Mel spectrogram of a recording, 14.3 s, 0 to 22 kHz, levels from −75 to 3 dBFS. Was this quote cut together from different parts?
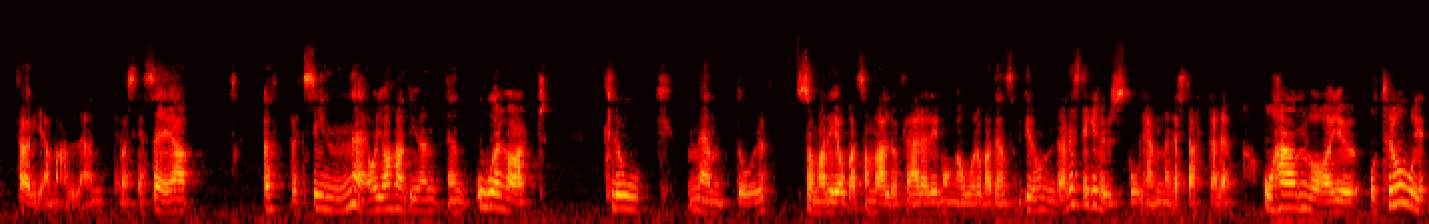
yes; 1 cut; at 1.2 s

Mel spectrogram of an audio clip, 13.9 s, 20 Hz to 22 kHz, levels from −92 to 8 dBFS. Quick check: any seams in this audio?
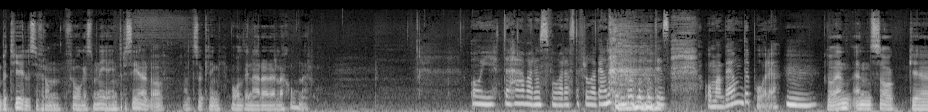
yes; 2 cuts; at 10.5 s, 12.4 s

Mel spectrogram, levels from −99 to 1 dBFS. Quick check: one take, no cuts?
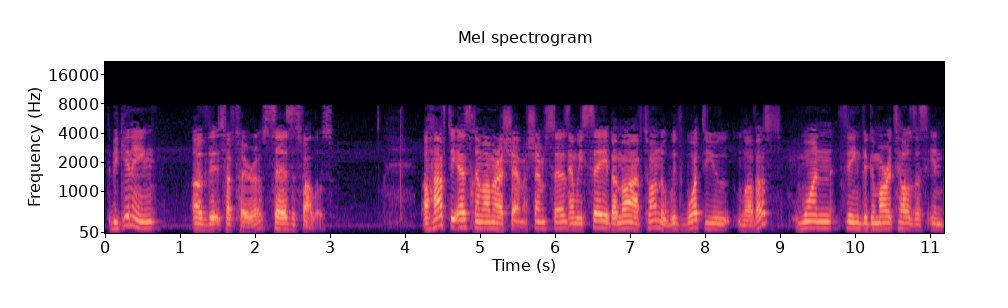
no; 2 cuts; at 6.2 s, 9.0 s

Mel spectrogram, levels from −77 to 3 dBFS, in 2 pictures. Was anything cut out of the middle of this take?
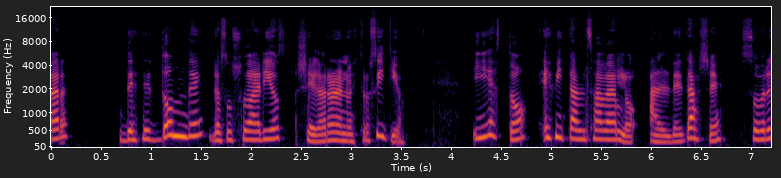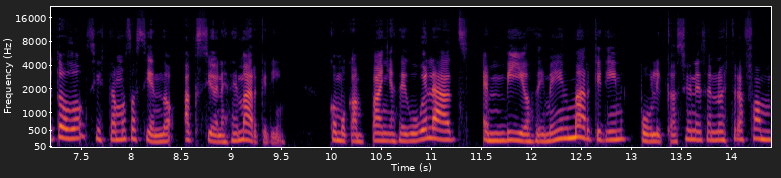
no; 0 cuts

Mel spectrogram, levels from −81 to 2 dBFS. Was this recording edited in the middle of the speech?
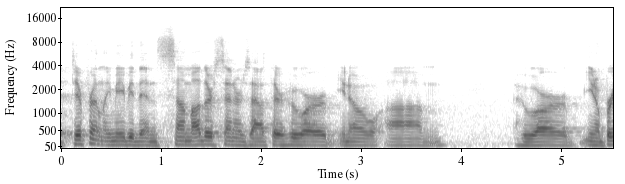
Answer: no; 0 cuts

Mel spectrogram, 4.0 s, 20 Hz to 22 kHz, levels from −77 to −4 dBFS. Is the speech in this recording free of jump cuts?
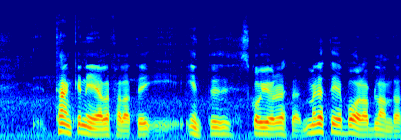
yes; 0 cuts

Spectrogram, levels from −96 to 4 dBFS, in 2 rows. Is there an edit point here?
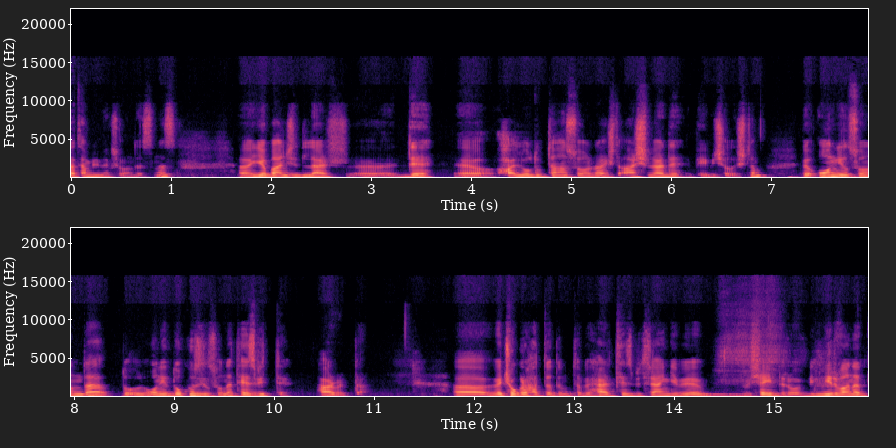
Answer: no; 0 cuts

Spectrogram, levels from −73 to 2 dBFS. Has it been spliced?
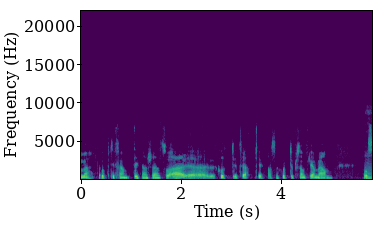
no; 0 cuts

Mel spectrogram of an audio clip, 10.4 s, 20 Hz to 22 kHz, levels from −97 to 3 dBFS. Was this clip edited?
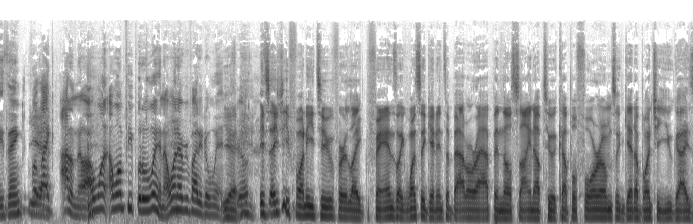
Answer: no; 0 cuts

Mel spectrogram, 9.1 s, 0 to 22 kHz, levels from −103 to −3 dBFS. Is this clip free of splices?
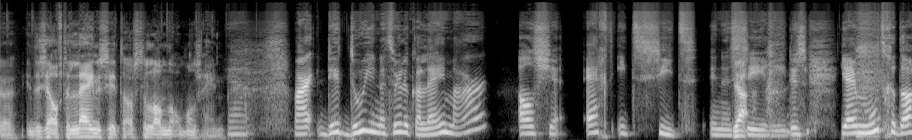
yes; 0 cuts

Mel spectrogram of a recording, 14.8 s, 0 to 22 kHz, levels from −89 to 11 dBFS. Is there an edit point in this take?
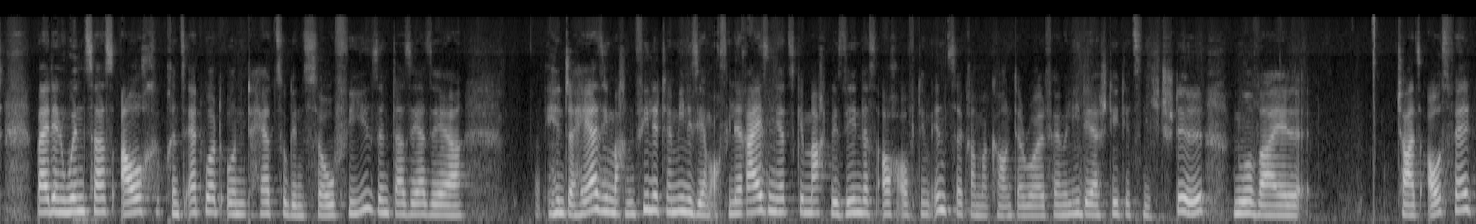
no; 0 cuts

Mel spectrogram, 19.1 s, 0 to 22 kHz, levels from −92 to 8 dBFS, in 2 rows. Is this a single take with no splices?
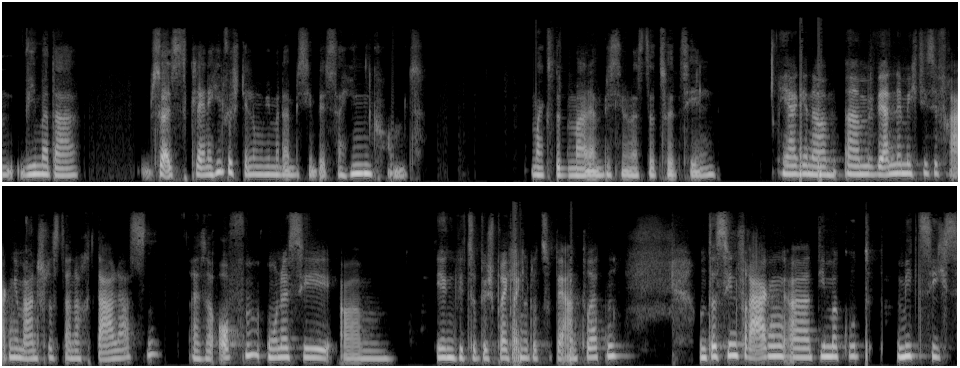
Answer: yes; 0 cuts

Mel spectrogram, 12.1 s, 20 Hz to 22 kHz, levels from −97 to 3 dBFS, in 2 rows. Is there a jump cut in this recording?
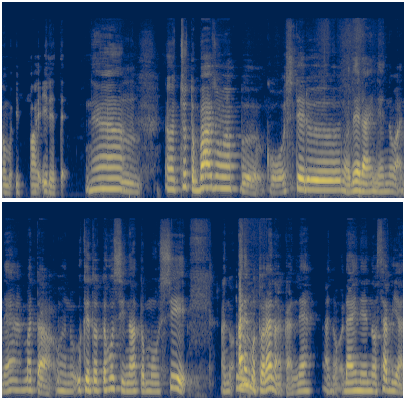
yes; 1 cut; at 1.2 s

